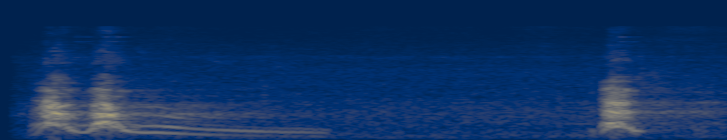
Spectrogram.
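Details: A Kuvasz named as the world's second Golden Kuvasz gives deep, loud territorial-defence barks during a guarding competition trial: two rapid, powerful barks with a trailing low growl, then a single further bark after a short pause.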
